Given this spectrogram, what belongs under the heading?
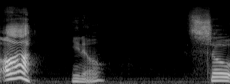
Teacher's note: that beautiful open ah vowel, it's such a powerful sort of shouted ah. When you scream ah, it's not ooh, it's not eh, it's not e, it's ah.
